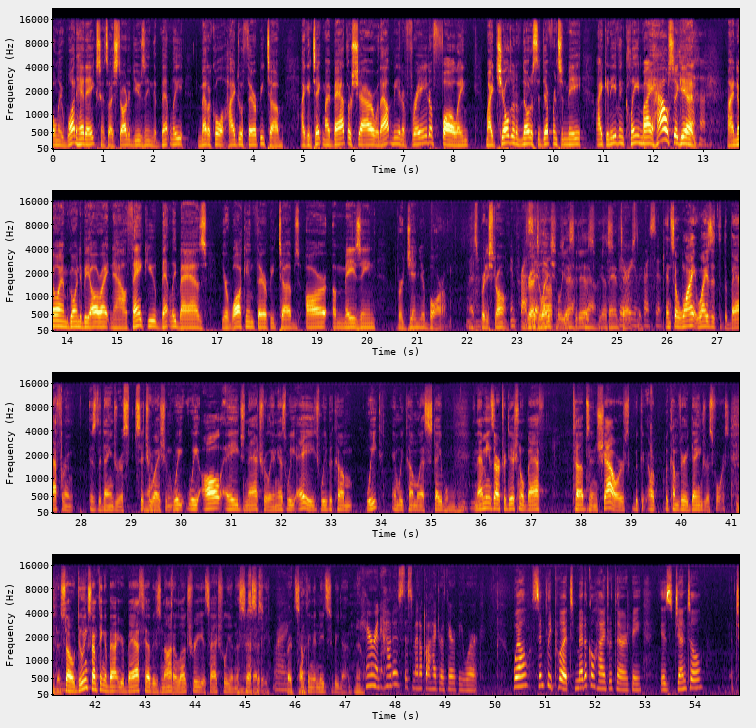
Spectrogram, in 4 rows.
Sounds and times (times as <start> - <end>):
Speech: 0.0 - 37.2, 37.9 - 47.4.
